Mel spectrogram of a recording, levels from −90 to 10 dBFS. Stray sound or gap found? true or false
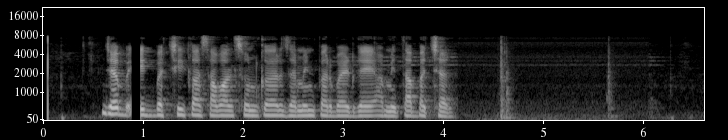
true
